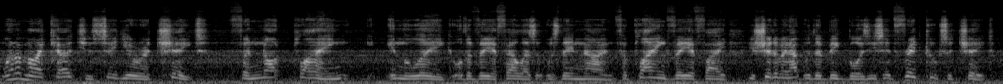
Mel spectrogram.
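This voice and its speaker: A man's voice: normal speed, hardly any pauses, sharp tone. A man with an Australian accent asking direct, pointed questions as an interviewer. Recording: distant mic, clear background noise, vehicle rumble.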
